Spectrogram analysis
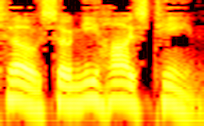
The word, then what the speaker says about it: Totsani Hastian: There was an important Navajo leader named Totsani Hastian, pronounced To-so-ni-ha-is-teen, Navajo for Man of the Big Water Clan.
